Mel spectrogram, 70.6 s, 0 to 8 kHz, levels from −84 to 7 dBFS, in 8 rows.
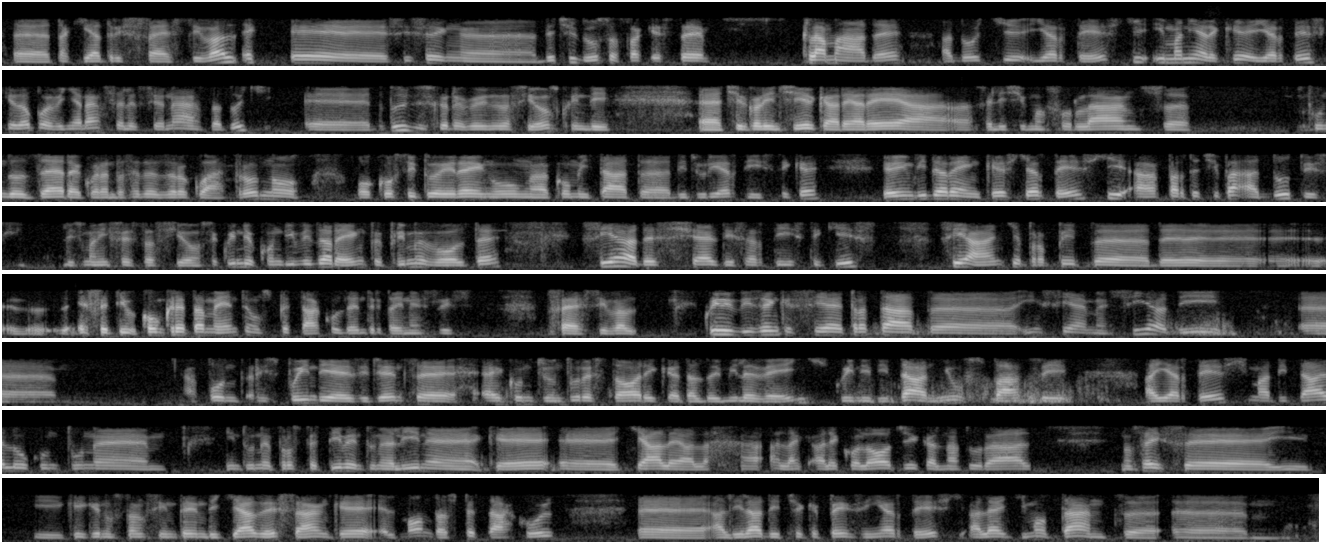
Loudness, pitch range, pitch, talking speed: -25 LUFS, 125-145 Hz, 130 Hz, 130 wpm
